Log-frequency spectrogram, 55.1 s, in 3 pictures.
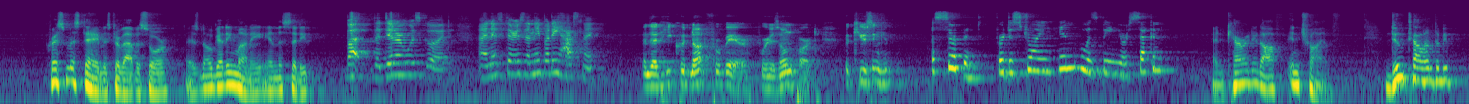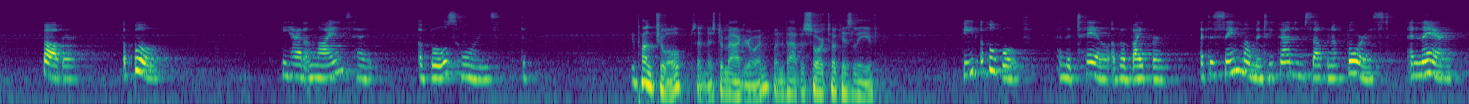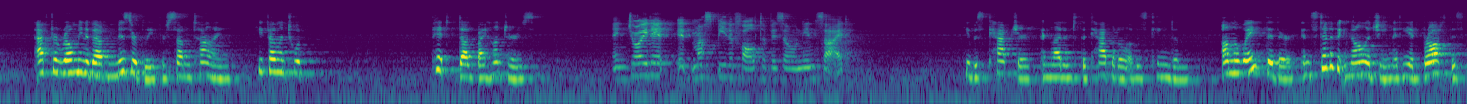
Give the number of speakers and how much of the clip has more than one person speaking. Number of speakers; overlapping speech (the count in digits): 4, no overlap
